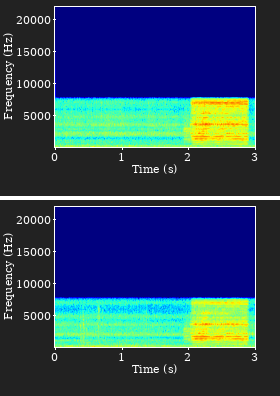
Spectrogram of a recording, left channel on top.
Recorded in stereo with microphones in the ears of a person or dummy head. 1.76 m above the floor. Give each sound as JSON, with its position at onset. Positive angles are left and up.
{"t": 0.3, "sound": "a child speaking", "side_deg": -65}
{"t": 1.9, "sound": "sawing", "side_deg": 10}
